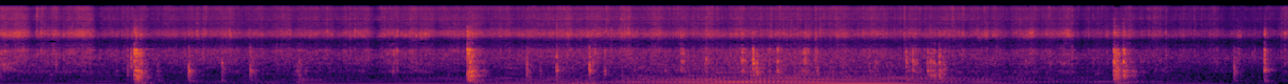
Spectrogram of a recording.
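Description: Fried rice with shrimp and squid sizzling in a hot non-stick wok as it is stirred and tossed with a spatula, with a steady sizzle, small scraping clicks, and a few sharp knocks of the spatula against the pan. A low rumbling swell rises and fades midway.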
